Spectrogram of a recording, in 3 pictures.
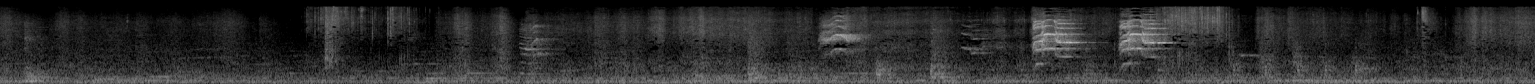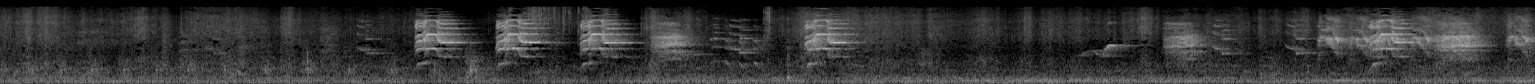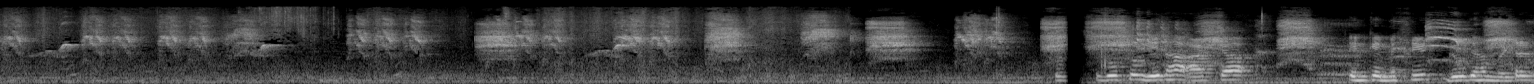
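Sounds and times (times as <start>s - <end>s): harsh bird squawks: 5.2s - 5.6s, 8.2s - 8.7s, 9.6s - 12.2s, 18.9s - 24.0s, 26.3s - 46.0s.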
